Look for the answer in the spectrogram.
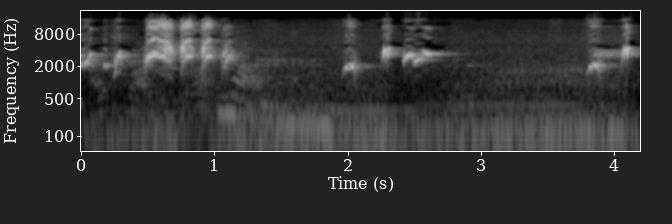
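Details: Red-whiskered bulbul, a caged songbird described as a passionate fighter fit for competition: a quick burst of bright chirps, then spaced sharp notes, with a faint low gliding tone and background hum.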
